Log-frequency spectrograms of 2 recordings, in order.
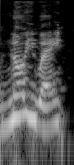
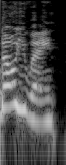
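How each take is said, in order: First: It is said sharply with a raised volume. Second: It is shouted at full volume. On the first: "he could have a raised volume and it could be a sharp tone" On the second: "You could shout and tell him"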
